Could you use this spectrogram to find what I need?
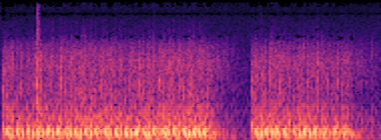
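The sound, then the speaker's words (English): Gunfire aimed over a man's head: a loud, sustained rattling burst with a sharp crack near the start, a brief drop near the end, then the noise resumes. “Wait. I'll fire over his head.”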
